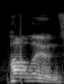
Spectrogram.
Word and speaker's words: Pallun: Yeah, Pallun. Pauloon. So it's like the boy's name Paul, and it rhymes with typhoon.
